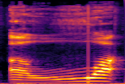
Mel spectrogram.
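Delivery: "a lot" stretched out very slowly; stress on LOT. Real, not acted. Reviewer noting how much the film packs in, stressing "lot". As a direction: draw out "a lot" for emphasis. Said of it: "I'm gonna emphasize that".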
